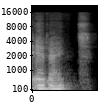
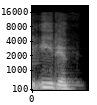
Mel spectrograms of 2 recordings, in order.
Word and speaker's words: Edith: no trouble pronouncing it Edith edit edit Mrs Donahue said she wrinkled up her nose and raised her upper lip to show me the proper place to put the tongue to make the th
